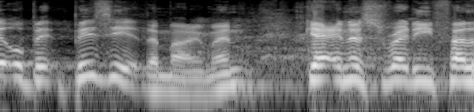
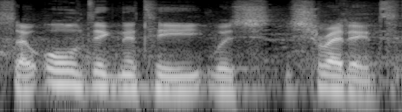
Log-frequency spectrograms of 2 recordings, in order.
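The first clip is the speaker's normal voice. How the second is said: ordinary delivery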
